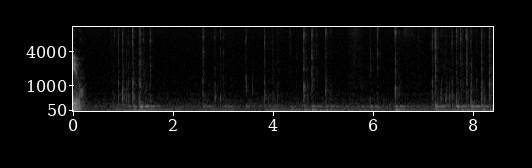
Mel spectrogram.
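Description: Faint typing on a computer keyboard: a scattered, irregular run of keystrokes as a line of code is typed.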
